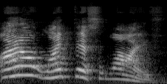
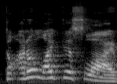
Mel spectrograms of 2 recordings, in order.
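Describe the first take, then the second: First: It is said in a whiny, complaining voice. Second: It is said in a plain, ordinary voice.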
